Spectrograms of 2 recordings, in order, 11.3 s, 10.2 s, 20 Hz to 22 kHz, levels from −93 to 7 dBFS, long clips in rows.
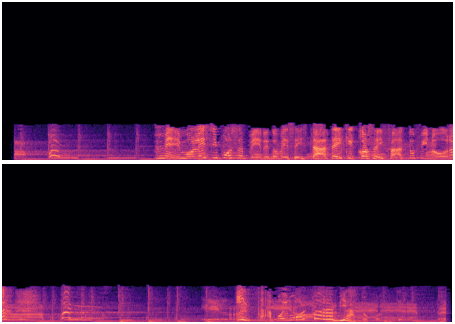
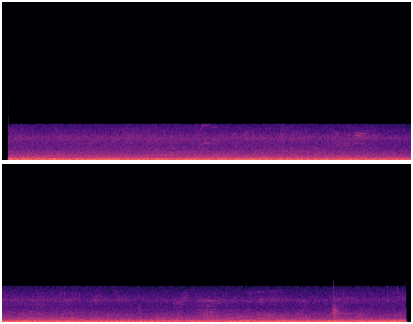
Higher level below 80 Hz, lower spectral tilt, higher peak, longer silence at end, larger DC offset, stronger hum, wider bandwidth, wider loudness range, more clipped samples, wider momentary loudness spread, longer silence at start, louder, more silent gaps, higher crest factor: first, -46 dBFS vs -52 dBFS; second, -5.5 dB/octave vs -11 dB/octave; first, -2 dBFS vs -14 dBFS; about the same, 0.1 s vs 0.05 s; neither; neither; about the same, 5.4 kHz vs 5.2 kHz; first, 7 LU vs 2 LU; neither; first, 20 LU vs 4 LU; about the same, 0.15 s vs 0.05 s; first, -18 LUFS vs -29 LUFS; neither; about the same, 18 dB vs 14 dB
